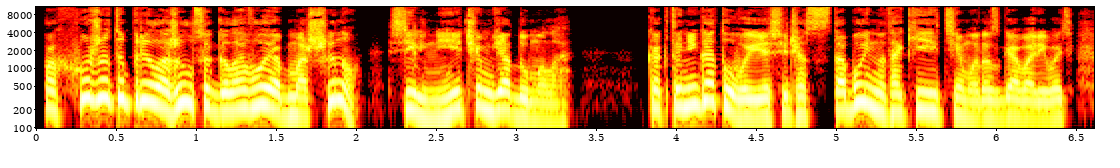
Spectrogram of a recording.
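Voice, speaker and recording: A bubbly, teasing teenage schoolgirl, as a male narrator puts her on, lifted high above his own voice. She fires off questions in a bright, playful rush. The recording is close and dry. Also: very animated, no room sound. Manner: teasing, rapid-fire questions. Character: chatty cheeky teenage schoolgirl.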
